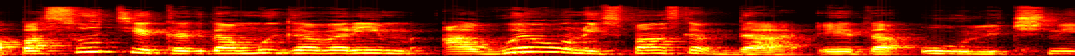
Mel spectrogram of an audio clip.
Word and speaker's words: a huevo: Для тех, которые не говорят по-испански, хотя на испанском языке это произносится как «a huevo».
